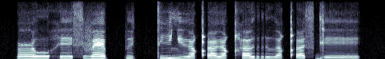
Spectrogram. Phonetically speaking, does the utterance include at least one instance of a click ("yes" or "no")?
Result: no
